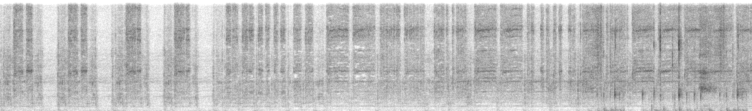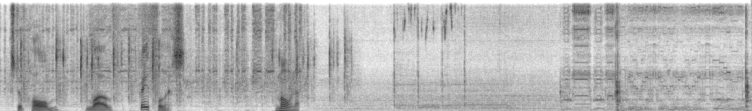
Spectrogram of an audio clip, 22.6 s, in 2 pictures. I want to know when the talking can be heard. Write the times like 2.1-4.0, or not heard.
11.4-14.1, 15.4-15.8.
